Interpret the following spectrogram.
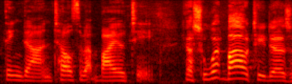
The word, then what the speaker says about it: BioTE: get the right thing done tell us about bio tea so what bio tea does is we look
